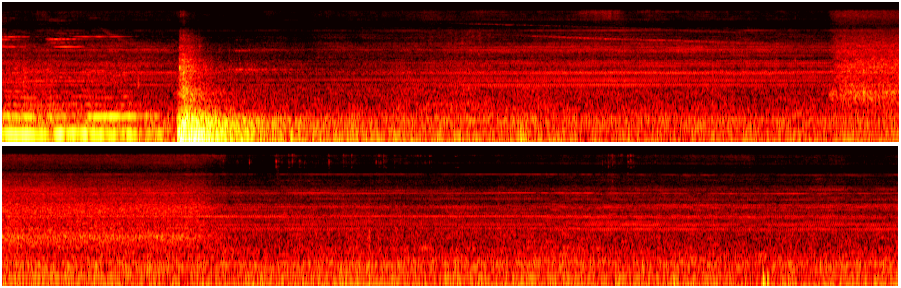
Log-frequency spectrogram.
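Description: A diesel- and steam-hauled train at a platform. A steady wheel squeal cuts off about two seconds in, just as a single loud bang sounds. The train then sits with a steady mechanical hum, and a hiss lasts about three seconds near the middle.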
